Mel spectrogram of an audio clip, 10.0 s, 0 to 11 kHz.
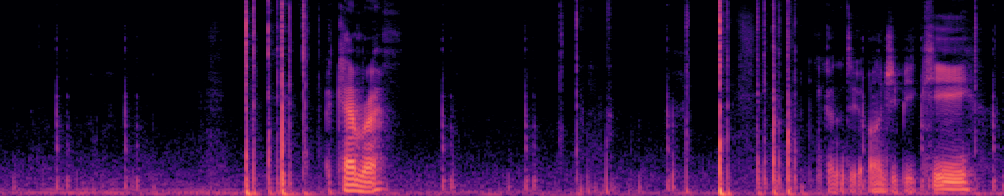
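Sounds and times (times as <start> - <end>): keyboard keystrokes: 2.5 - 3.2, 6.7 - 8.0.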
